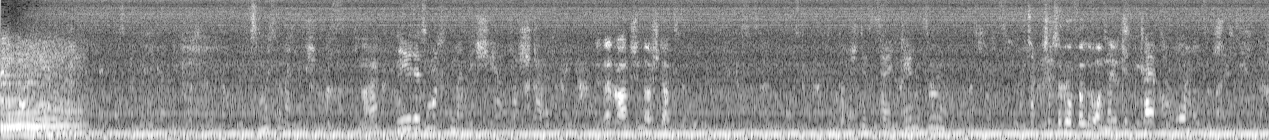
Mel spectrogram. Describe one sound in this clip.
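A car engine hums steadily inside the car.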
